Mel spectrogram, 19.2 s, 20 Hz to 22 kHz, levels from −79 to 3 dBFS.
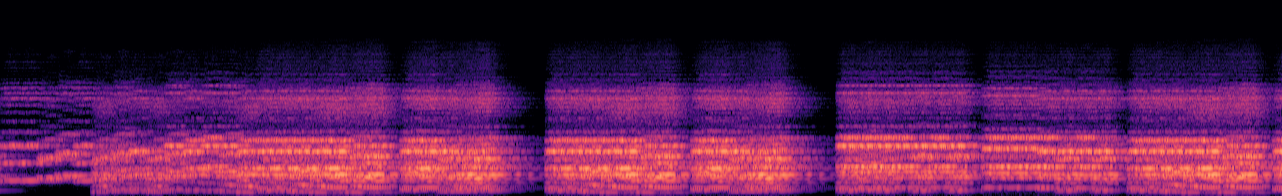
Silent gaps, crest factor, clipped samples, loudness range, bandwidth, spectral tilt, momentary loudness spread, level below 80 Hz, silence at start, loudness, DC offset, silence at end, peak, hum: none; 14 dB; under 0.1%; 3 LU; 9.6 kHz; -5.5 dB/octave; 11 LU; -66 dBFS; 0 s; -19 LUFS; under 0.1%; 0 s; -4 dBFS; none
